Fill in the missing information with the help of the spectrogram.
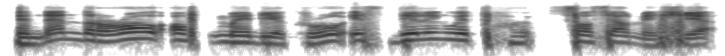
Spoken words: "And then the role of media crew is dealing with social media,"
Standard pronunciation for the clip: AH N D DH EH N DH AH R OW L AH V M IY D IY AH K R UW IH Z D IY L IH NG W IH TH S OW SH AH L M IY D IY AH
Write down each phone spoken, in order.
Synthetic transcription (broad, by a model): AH N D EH N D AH R OW L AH F M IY D IY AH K R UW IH S D IY L IH NG W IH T S OW S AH L M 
